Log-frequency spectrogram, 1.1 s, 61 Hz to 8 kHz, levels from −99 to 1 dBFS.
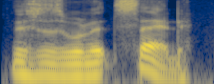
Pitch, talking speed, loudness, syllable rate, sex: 100 Hz, 280 wpm, -15 LUFS, 5.8 syllables/s, male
